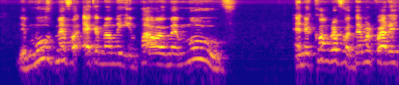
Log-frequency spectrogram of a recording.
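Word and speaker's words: MOVEE: Is that movie or move? M-O-V-E-E. That is a political party. How you pronounce it? Move.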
